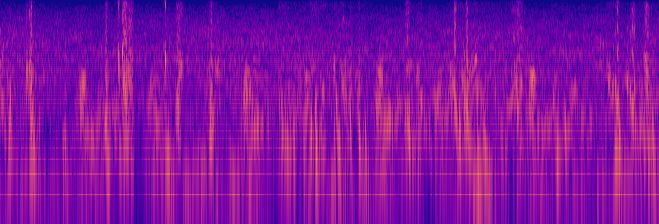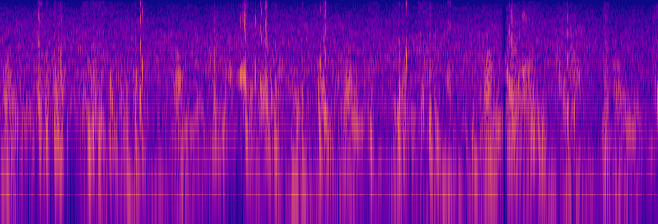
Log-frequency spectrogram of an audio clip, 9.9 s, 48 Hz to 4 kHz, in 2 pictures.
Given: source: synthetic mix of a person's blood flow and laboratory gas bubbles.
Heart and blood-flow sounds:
Doppler ultrasound of blood flow; precordium
0.00-0.13 s: bubbles
0.16-0.30 s: bubbles
0.46-0.53 s: bubbles
0.74-1.03 s: bubbles
1.14-1.39 s: bubbles
1.54-1.67 s: bubbles
2.08-2.80 s: bubbles
3.02-3.29 s: bubbles
3.34-3.94 s: bubbles
4.12-4.29 s: bubbles
4.54-4.96 s: bubbles
5.19-5.47 s: bubbles
5.56-6.05 s: bubbles
6.50-7.49 s: bubbles
7.69-7.80 s: bubbles
7.88-8.03 s: bubbles
8.07-8.53 s: bubbles
8.71-9.06 s: bubbles
9.11-9.30 s: bubbles
9.45-9.54 s: bubbles
9.83-9.88 s: bubbles
From the record:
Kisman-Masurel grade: 343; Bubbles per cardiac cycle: rolling drumbeat, 9 or more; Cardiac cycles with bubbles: 100%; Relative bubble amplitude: loud (0.450 to 0.775); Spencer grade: 3 (all of the cardiac periods contain showers or single bubble signals, but not dominating or overriding the cardiac motion signals); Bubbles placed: only in the low amplitude regions of the cardiac cycle

